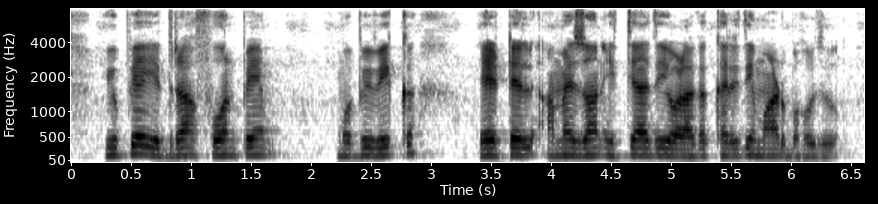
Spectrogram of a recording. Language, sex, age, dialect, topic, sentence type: Kannada, male, 18-24, Dharwad Kannada, banking, statement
